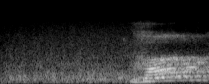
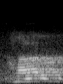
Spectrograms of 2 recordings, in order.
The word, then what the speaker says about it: ஹாரூன்: மனிதனை பற்றி அல்லாஹ் சொல்றான் ஹாரூன் அப்படின்னா மூஸா அலைஹிஸ்ஸலாத்துடைய சகோதரர் அவங்க நபி ஹாரூன் இந்த ஹே உச்சரிப்புல வந்தா அவங்க வந்து என்ன நபி காரூன் அப்படின்னு இந்த காஃபினை உச்சரிப்புல வந்தா அவன் வந்து மூஸா அலைஹிஸ்ஸலாம் காலத்தில் வாழ்ந்த ஒரு எதிரி இவன் மூஸா அலைஹிஸ்ஸலாத்துக்கு பெரிய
